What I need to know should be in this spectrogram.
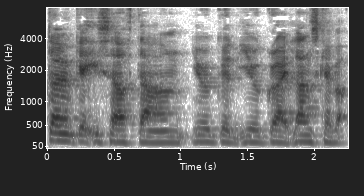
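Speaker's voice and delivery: normal talking voice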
